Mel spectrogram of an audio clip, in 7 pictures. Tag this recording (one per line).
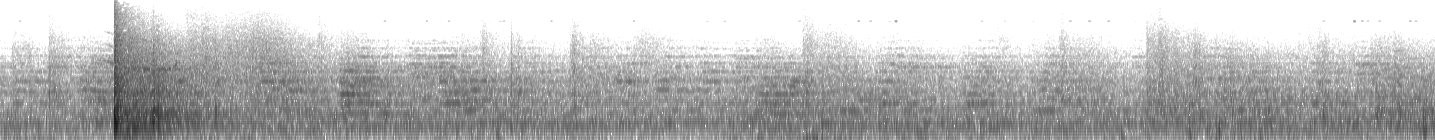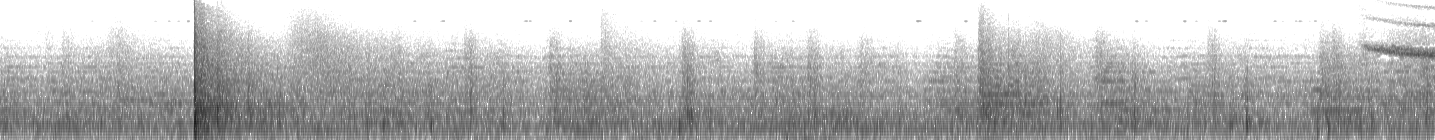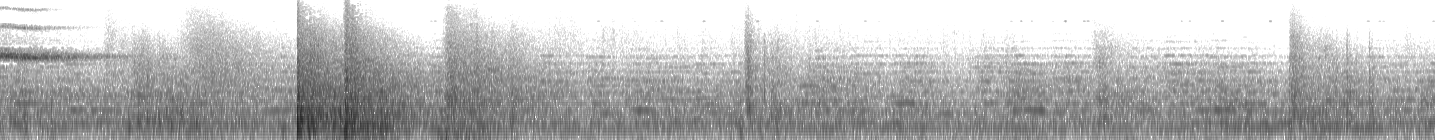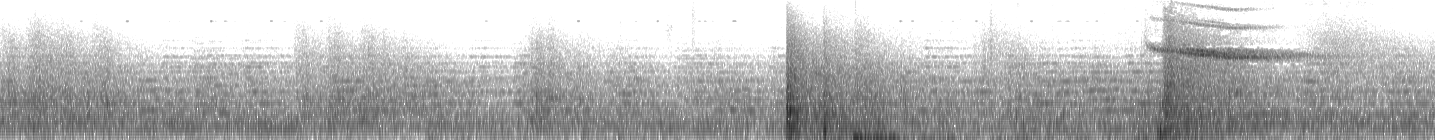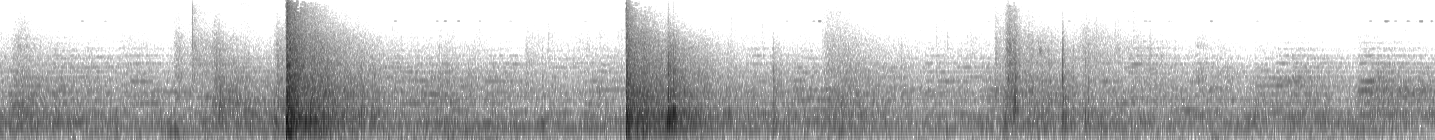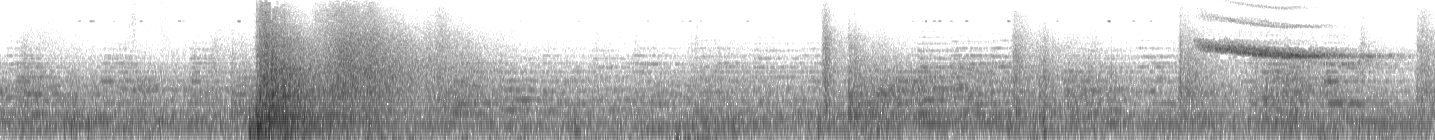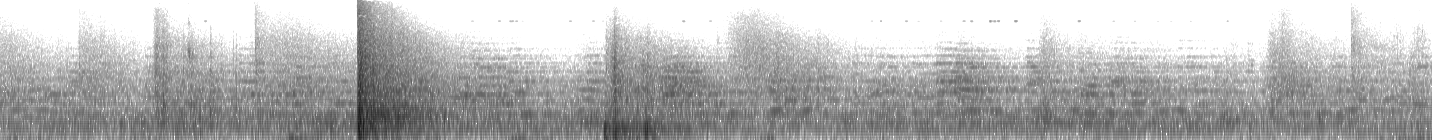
ambiance
ambience
ambient
atmo
atmos
atmosphere
background
background-sound
bells
church
field-recording
fireworks
midnight
new-years-eve
outdoor
outdoors
people
ringing
soundscape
